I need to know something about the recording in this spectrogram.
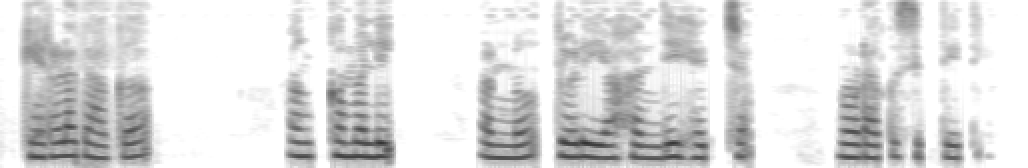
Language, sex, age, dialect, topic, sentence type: Kannada, female, 18-24, Dharwad Kannada, agriculture, statement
